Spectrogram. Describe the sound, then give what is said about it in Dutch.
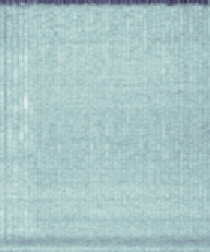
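A tractor engine runs steadily as farmers take their tractors out of the barn: a constant loud rumble with a gritty, slightly knocking texture and no change in pace or volume. No voices are heard. “Maar dat verandert al snel wanneer een aantal boeren hun trekkers uit de schuur halen.”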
